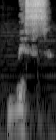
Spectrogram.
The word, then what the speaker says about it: miss: La I de esta palabra es corta y suena un poco como E. Miss, miss.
